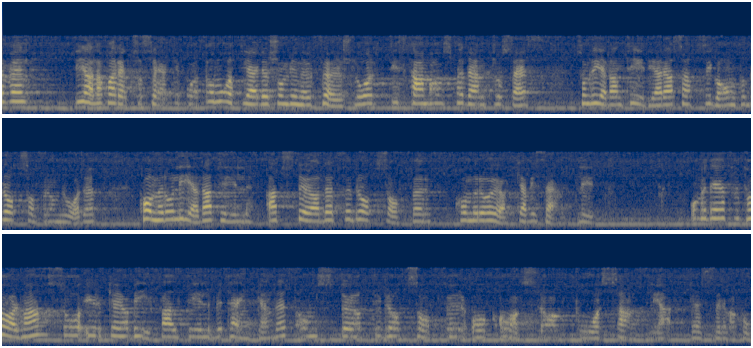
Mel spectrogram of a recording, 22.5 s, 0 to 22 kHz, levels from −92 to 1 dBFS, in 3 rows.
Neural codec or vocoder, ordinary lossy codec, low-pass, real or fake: vocoder, 22.05 kHz, 80 mel bands, HiFi-GAN; none; 7.2 kHz; fake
